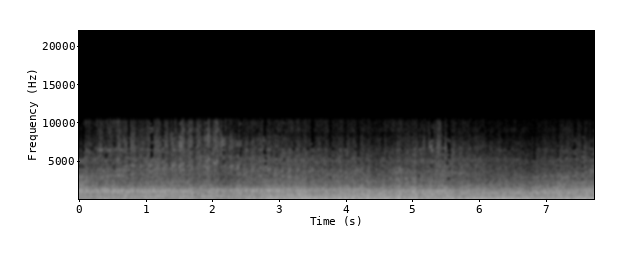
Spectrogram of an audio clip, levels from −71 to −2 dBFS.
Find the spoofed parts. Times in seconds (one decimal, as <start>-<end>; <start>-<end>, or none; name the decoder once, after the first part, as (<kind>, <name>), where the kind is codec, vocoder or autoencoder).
0.0-0.7 (vocoder, WaveNeXt)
